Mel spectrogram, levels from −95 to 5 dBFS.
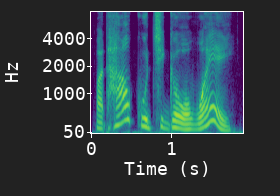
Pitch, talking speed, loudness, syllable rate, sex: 185 Hz, 190 wpm, -15 LUFS, 4.1 syllables/s, female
